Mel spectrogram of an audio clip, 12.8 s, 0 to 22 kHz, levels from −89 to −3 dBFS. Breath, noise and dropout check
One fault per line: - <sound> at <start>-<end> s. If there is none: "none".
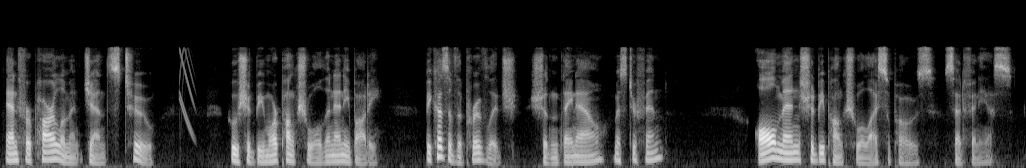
- chirp at 2.2-2.5 s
